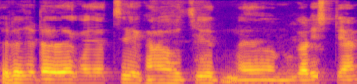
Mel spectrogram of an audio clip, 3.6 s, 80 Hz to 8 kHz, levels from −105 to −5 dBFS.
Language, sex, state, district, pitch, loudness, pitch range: Bengali, male, West Bengal, Kolkata, 120 Hz, -17 LUFS, 115-125 Hz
